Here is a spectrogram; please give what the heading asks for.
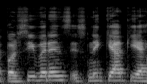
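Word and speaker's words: Perseverance: Next है NASA's rover प्रिजर्वेरेंस, हाँ क्या है, परसीवरेंस, नॉट प्रिजर्वेरेंस, क्या है, परसीवरेंस, याद रखिएगा, थोड़ा डिफिकल्ट प्रोनाउंसिएशन है तो आराम से पढ़िएगा।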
